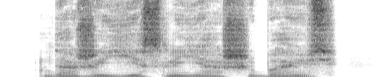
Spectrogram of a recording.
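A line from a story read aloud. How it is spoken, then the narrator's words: Soft. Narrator (Russian): мягко произносит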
